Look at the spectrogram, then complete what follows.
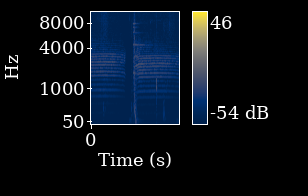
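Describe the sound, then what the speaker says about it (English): Sheep bleating in Minecraft, a couple of short bright synthetic bleats close up against a quiet game background. "Oh, there's some sheep"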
